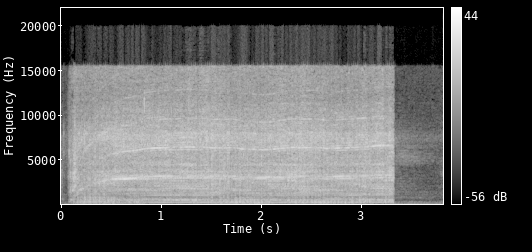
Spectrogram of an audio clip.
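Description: An electric hand mixer beats choux pastry batter after egg is added, a loud steady whirring drone with a faint tonal hum that runs without pause for about three seconds and then cuts off abruptly.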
